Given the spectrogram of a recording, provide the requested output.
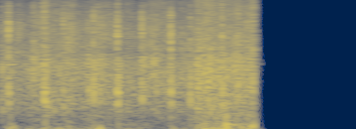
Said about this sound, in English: The applause there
